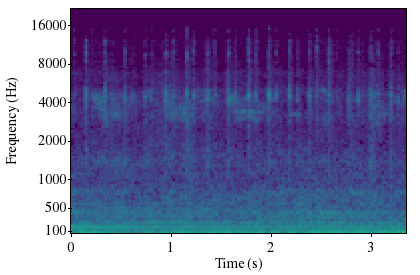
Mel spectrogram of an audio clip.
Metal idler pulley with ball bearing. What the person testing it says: when you shake this one pretty sure you guys can hear that it makes noise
